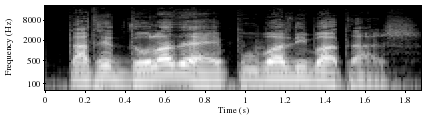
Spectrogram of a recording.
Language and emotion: Bengali, neutral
